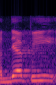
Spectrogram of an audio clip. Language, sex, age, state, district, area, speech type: Sanskrit, male, 60+, Uttar Pradesh, Ghazipur, urban, spontaneous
